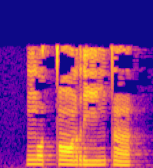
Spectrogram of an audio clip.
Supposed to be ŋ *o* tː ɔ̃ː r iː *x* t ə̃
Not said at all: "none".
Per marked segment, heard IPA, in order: o, ŋ

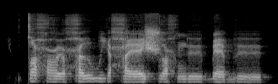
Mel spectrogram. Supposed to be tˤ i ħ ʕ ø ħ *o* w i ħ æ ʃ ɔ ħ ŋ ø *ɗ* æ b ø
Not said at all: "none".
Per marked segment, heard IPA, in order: ɤ, ɓ

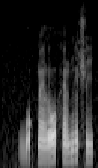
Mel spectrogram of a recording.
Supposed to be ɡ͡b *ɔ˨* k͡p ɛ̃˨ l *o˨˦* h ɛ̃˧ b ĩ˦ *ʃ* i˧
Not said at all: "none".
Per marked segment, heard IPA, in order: o˨, o˨˦, ʃ

